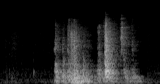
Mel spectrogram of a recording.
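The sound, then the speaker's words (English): A door, the first on the right at the top of the stairs, opens with a fairly loud rush of creaking and rattling noise lasting about a second, followed by quiet. “First door to the right at the top of the stairs.”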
